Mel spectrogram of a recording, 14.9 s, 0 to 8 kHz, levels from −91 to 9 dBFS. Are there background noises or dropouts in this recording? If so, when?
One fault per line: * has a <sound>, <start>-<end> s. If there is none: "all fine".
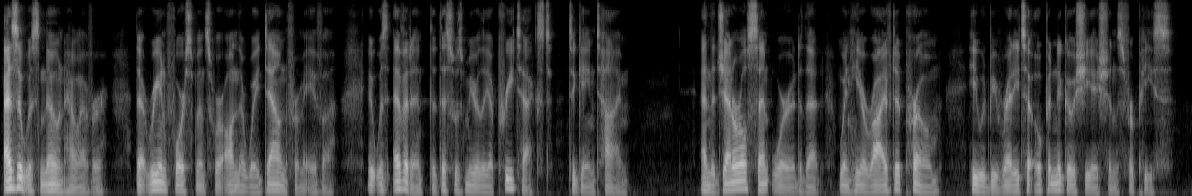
all fine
